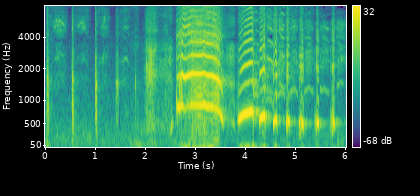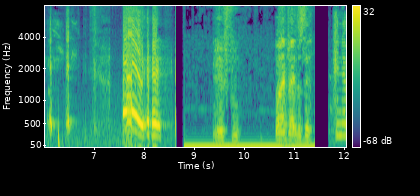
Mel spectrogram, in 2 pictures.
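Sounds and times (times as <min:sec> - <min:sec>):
person laughing hard: 0:00.0 - 0:06.7, 0:07.6 - 0:08.5.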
